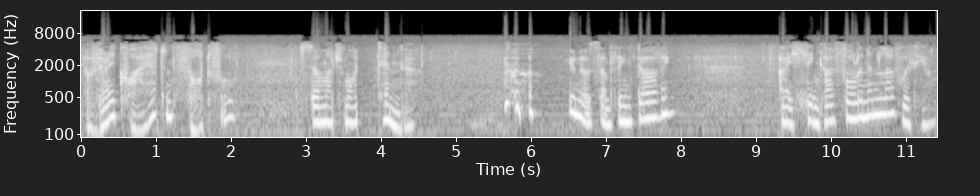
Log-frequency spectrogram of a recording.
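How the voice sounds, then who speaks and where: A woman acting a tender, wistful woman in love in a 1970s radio drama, speaking softly and intimately. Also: on the low side, animated, slow pace, long pauses. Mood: tender, teasing. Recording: muffled old radio broadcast, faint noise.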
